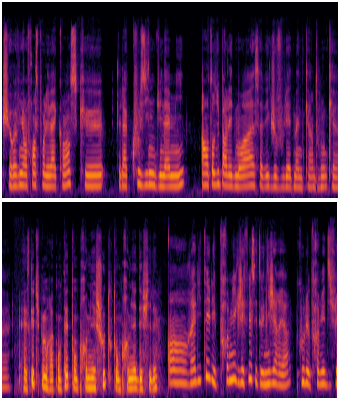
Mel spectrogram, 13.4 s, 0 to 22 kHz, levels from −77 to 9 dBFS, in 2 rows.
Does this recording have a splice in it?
no; 0 cuts

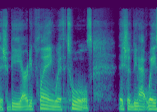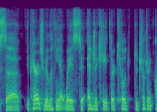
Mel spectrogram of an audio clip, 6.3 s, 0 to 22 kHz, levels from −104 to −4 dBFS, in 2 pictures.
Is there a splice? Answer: yes; 2 cuts; at 1.3 s, 2.8 s

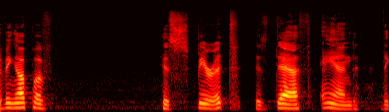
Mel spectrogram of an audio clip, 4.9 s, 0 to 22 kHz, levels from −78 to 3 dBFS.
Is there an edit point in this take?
yes; 1 cut; at 3.9 s

